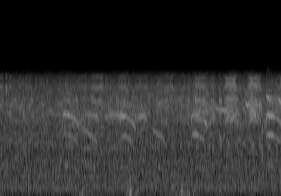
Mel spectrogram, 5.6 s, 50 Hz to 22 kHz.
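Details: Mediterranean gulls, including a ringed bird (white ring E117), on 14 May 2010 give many overlapping nasal mewing calls that rise then fall, about two a second, like a busy colony chorus.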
